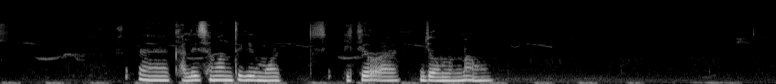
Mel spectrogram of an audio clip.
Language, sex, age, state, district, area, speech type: Santali, male, 18-30, West Bengal, Uttar Dinajpur, rural, spontaneous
